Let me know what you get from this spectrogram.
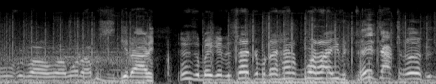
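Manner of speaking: usual speaking voice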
